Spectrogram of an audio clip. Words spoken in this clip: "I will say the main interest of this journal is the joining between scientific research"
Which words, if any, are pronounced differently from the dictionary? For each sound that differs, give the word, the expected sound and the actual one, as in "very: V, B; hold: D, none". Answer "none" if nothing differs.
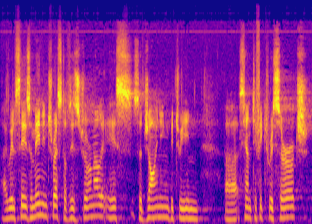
none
